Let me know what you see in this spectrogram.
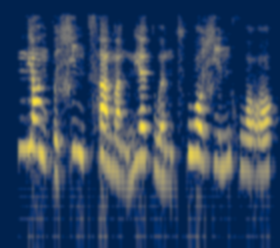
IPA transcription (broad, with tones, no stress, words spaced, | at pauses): n̪jɑ˥˩ŋt̪ɤ˩ ɕi˥˧ŋt͡sʰä˥˩ma̰˨˩nmjɛ˥ t̪wə̰˨˩nt͡sʰwɔ˥˩ɕi˧˥n xwɔ̰˨˩˦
